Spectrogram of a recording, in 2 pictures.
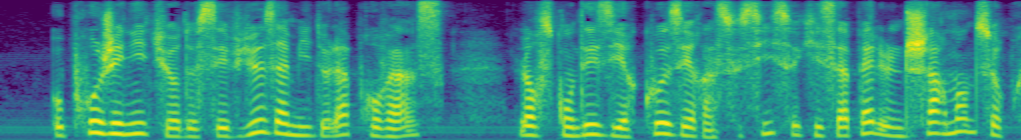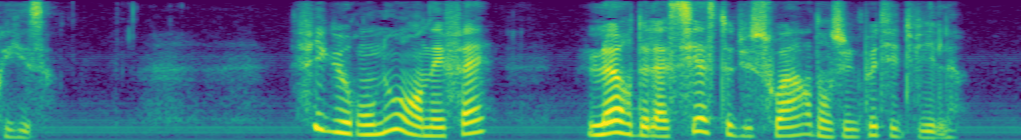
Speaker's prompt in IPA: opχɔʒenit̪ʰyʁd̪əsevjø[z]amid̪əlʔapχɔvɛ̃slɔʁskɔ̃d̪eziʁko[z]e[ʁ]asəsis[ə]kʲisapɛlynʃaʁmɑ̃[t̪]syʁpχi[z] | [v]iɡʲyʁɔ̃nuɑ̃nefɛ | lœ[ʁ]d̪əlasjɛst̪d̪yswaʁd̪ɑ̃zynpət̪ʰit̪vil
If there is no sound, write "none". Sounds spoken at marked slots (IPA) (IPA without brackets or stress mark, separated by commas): z, z, ʁ, ə, t̪, z, f, ʁ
